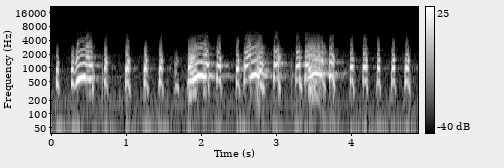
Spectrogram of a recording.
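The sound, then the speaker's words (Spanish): A human voice imitates a henhouse of chickens waking up on a hot, hazy August afternoon: many loud, sharp clucks in quick runs, broken by a few longer, strained cackling squawks. “Pero estas otras cosas más sencillas del corral, por ejemplo, este despertar en la tarde caliginosa de todo el gallinero.”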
